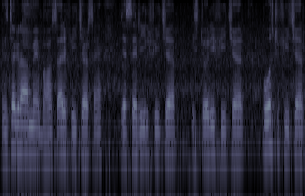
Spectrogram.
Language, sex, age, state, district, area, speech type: Urdu, male, 18-30, Uttar Pradesh, Shahjahanpur, urban, spontaneous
